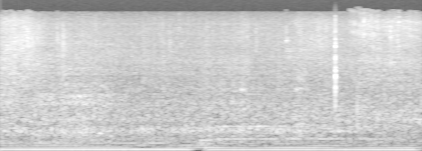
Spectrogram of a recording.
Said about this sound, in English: But you can use the little Stirling engine on top if you want. It actually works pretty good. That's it going.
